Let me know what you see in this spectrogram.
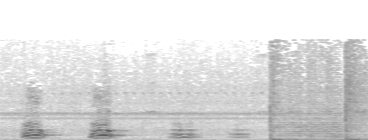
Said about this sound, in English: Every dog in the neighbourhood began to bark with excitement.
